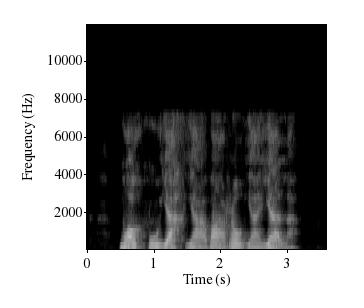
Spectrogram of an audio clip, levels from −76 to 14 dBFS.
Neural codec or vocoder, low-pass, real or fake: codec, 16 kHz, 8 kbps, FunCodec, trained on Chinese and English, 25 frames a second; 7.2 kHz; fake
